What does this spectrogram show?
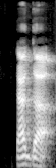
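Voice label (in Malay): "kagak", Malay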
